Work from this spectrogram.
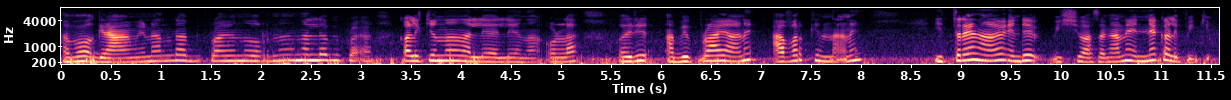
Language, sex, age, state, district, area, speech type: Malayalam, female, 18-30, Kerala, Alappuzha, rural, spontaneous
